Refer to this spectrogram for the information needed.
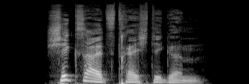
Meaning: strong dative masculine/neuter singular of schicksalsträchtig
- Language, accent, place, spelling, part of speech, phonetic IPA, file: German, Germany, Berlin, schicksalsträchtigem, adjective, [ˈʃɪkzaːlsˌtʁɛçtɪɡəm], De-schicksalsträchtigem.ogg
